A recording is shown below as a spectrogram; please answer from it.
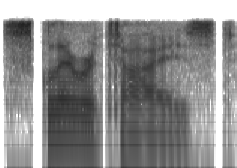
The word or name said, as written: sclerotized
